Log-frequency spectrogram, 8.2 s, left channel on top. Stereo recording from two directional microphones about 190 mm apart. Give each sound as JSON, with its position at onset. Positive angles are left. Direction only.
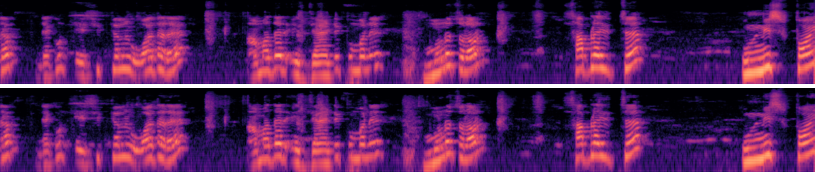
{"t": 1.1, "sound": "speech", "side_deg": 0}
{"t": 5.7, "sound": "speech", "side_deg": 20}
{"t": 7.4, "sound": "speech", "side_deg": 35}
